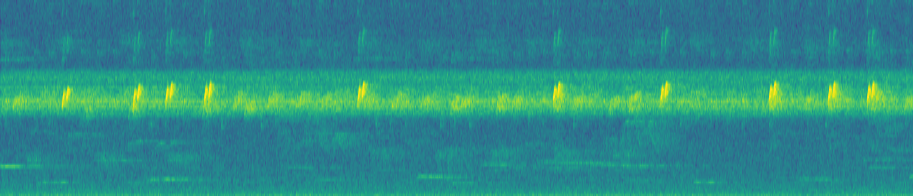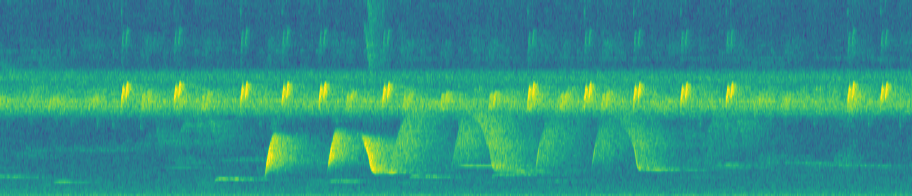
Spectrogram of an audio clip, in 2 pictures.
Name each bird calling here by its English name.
Gray Antbird, Dusky-capped Greenlet, Screaming Piha, unidentified bird, Black-faced Antthrush, Black-spotted Bare-eye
